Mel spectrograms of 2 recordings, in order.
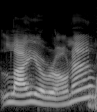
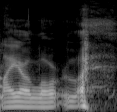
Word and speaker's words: La Llorona: uh, I'll tell you guys, it's the curse of La La Nora or whatever. I'm pretty I sure I pronounce it, it La Llorona. – La Llorona.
